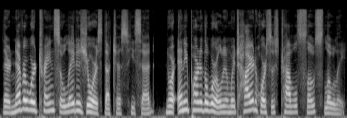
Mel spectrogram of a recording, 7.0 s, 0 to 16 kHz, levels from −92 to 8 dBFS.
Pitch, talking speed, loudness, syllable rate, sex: 205 Hz, 205 wpm, -17 LUFS, 5.1 syllables/s, female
